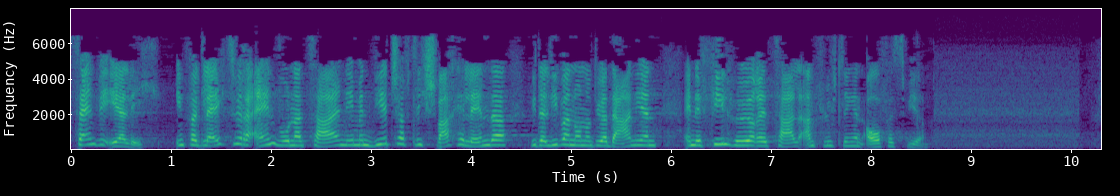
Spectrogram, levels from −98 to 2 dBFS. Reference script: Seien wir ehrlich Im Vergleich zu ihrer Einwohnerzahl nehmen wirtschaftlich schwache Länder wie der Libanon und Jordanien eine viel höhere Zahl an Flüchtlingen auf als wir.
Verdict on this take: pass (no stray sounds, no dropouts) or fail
pass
